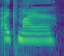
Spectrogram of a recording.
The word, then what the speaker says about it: Eichmeier: I pronounce it Eichmeier, but the German Eichmeier is much appreciated.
